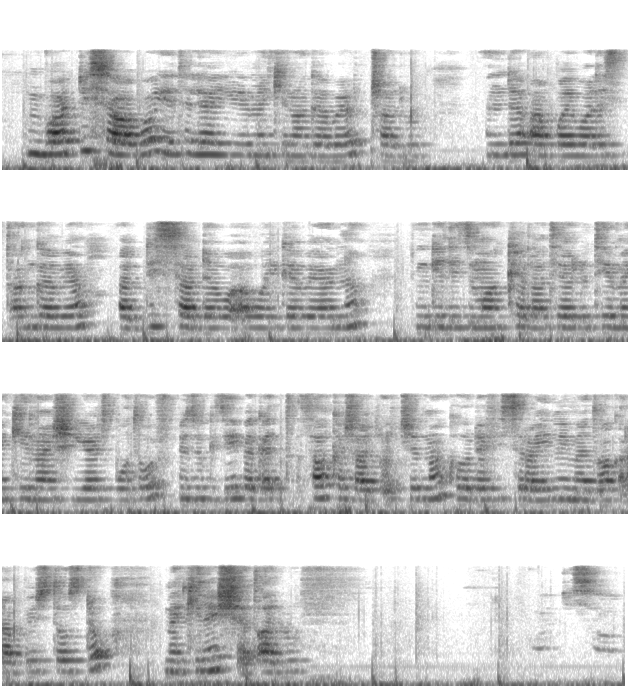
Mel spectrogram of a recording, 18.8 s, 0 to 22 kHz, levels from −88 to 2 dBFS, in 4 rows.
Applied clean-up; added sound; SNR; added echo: none; Walk, footsteps; 11 dB; reverberation time 0.2 s.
